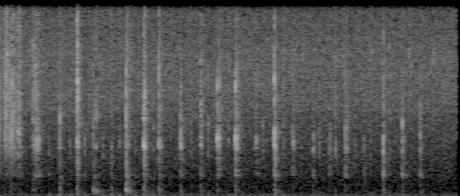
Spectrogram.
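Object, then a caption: Plastic tub. Fingernails tap rhythmically on the lid and side of a black plastic collagen supplement tub, which is held upright and then tilted. About nineteen short, crisp, bright clicks with a slight hollow tone are heard at low volume, each dying away almost at once.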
